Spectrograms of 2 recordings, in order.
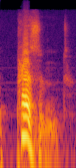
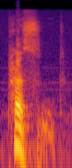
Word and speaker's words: present: chief guest presented a present so when it is used as noun it is present that is used as verb present second syllable gains stress now let us come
